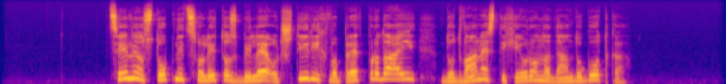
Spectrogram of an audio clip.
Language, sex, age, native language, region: Slovenian, male, 30-49, Slovenian, Central Slovenia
